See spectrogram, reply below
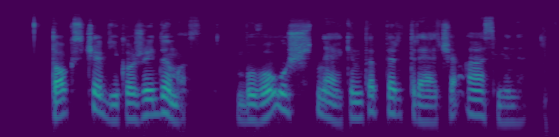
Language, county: Lithuanian, Klaipėda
